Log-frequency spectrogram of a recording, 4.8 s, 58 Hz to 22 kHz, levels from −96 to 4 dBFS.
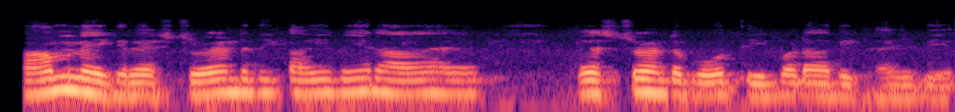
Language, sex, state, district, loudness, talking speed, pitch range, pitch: Hindi, male, Haryana, Rohtak, -16 LUFS, 175 wpm, 135-160 Hz, 150 Hz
